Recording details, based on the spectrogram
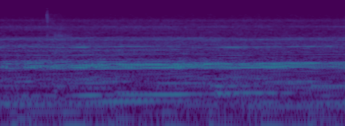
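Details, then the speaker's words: Kasvi clinical lab centrifuge running with lid latch simulated closed: steady rotor hum with rough uneven rumble and buzzing from motor shaft play; worn motor bearing/bushing. "Tá bem barulhento, né? Por causa da folga que ele tem lá."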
